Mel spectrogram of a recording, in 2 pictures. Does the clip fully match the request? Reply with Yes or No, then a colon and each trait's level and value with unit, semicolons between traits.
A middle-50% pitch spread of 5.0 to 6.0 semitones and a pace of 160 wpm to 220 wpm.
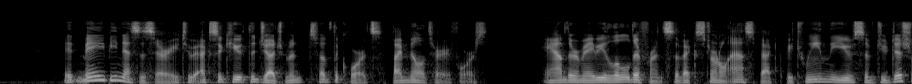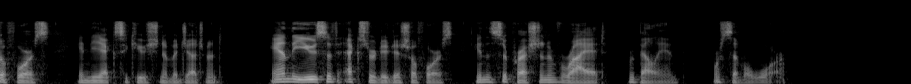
Yes: wide, 5.5 semitones; average, 165 wpm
